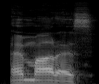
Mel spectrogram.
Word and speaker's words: Mrs.: MRS is an abbreviation for mistress and is a title used before the name of a married woman.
